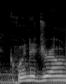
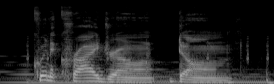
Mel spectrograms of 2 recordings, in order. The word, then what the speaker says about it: quinacridone: Quinadrone red. So yeah, it's honestly not. Quinacridone.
